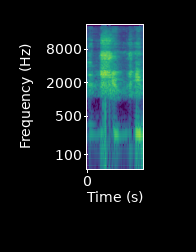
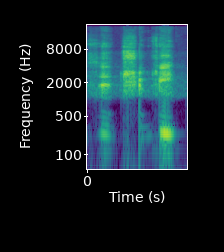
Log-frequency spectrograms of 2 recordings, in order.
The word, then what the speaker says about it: Ncuti: apparently is in his name apparently is in shy but he sometimes pronounced it inoy he did not realize that it was pronounced with the N until he had a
